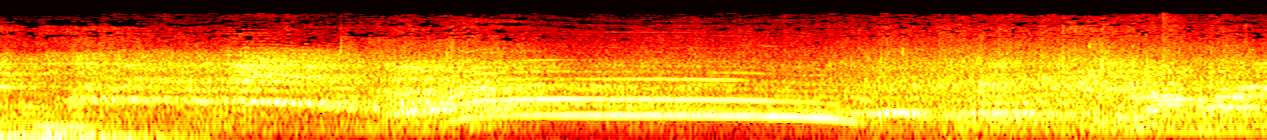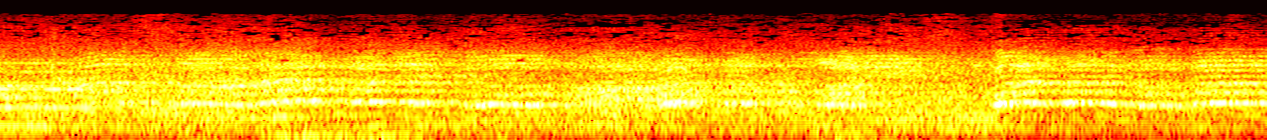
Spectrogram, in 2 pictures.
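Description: Young children sing together over a loudspeaker in a large echoing hall.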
